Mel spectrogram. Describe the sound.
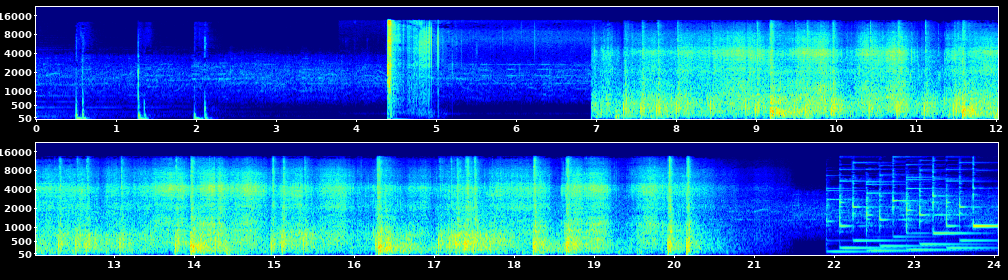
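A string of firecrackers, lit at night, erupts after a few sharp isolated pops and a brief hiss into a dense, rapid crackling barrage that rattles on for about thirteen seconds before cutting off, then short tonal sounds follow.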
